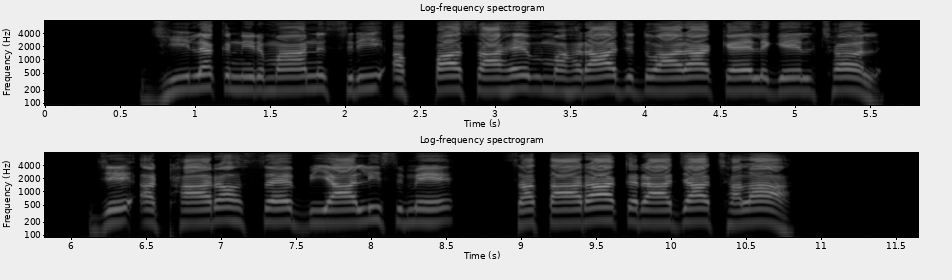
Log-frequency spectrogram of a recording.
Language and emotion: Maithili, neutral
